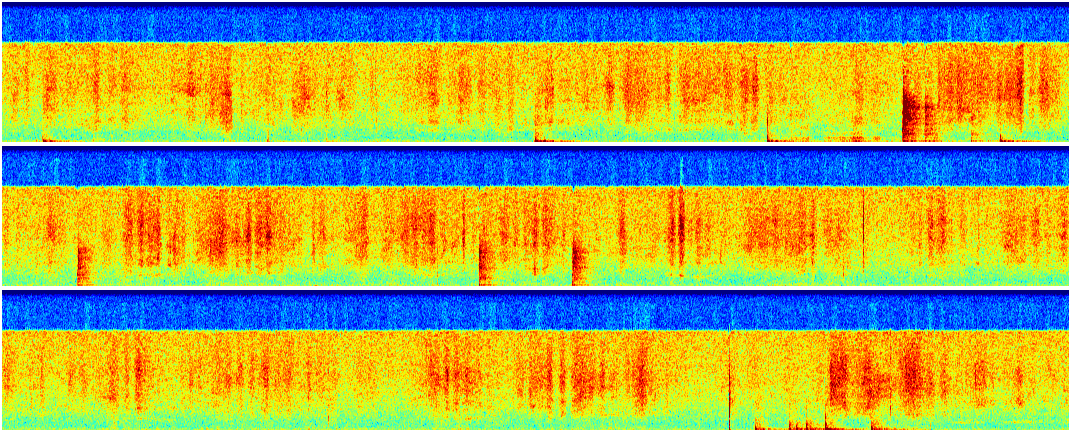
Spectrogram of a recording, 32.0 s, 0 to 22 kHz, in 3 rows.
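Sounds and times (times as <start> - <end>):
soft taps and pats: 0.1 - 1.2, 2.1 - 13.9, 14.7 - 16.7, 28.6 - 30.8
hands rubbing skin and hair: 0.1 - 28.0, 28.6 - 32.0.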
